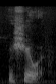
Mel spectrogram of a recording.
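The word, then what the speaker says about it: ישוע: form of it and if you were Hebrew you would be saying it this way Yeshua so that's actually the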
